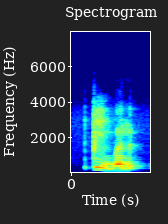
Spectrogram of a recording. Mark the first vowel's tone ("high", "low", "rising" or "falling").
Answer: falling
